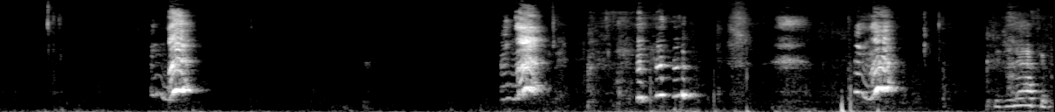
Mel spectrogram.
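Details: Female with hiccups: about three sharp, brief voiced catches recurring irregularly over ten seconds, with soft laughter and talk between.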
